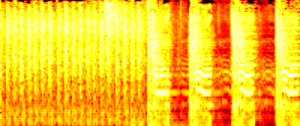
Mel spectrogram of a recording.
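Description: A rapid, evenly paced burst of machine gun fire rattles for about a second and a half, then gives way to four loud, booming blasts with a tonal ring, spaced in a steady beat.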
